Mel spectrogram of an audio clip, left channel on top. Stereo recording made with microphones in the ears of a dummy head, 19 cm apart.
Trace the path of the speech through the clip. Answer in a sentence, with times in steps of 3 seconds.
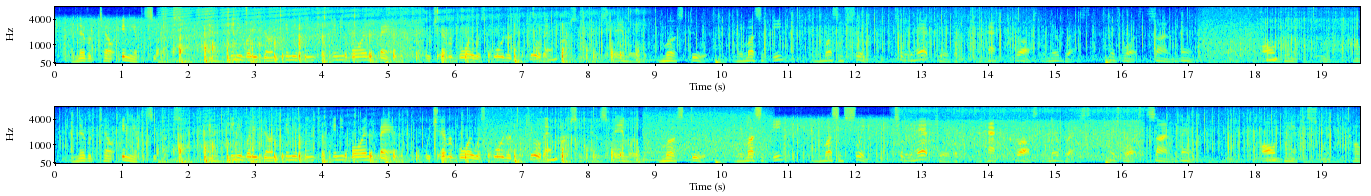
You can hear the speech on the left from 0 s, in the centre from 3 s and on the right from 6 s.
